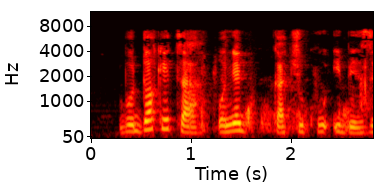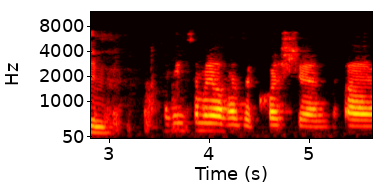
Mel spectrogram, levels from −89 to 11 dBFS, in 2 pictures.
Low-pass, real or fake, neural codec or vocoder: 7.2 kHz; real; none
